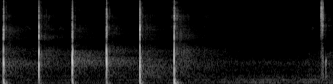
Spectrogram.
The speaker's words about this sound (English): He stands up, he walks over to him, and he's got this look in his eye like, his eyes say, I'm going to rip your head off. But there's a little bit of a grin on his mouth. He gets right up in his face, clapping like this.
